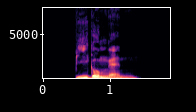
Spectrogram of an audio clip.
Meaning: plural of Biegung
- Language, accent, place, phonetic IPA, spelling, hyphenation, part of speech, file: German, Germany, Berlin, [ˈbiːɡʊŋən], Biegungen, Bie‧gun‧gen, noun, De-Biegungen.ogg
